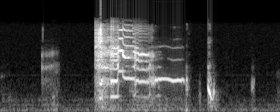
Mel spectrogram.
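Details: Six-week-old infant with hiccups: a brief squeaky voiced sound followed by short sharp catches.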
